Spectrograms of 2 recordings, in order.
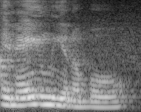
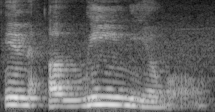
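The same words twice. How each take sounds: First: The middle part sounds like the word 'alien'. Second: The middle part sounds like 'a lien'. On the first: The speaker calls it wrong. "It's not inalienable" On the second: The speaker calls it right. "it's inalienable"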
